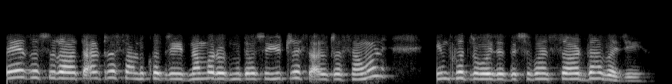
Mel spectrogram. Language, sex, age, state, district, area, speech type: Kashmiri, female, 45-60, Jammu and Kashmir, Baramulla, rural, conversation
